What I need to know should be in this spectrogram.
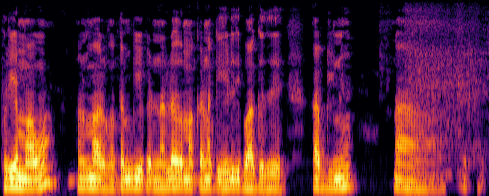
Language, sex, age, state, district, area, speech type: Tamil, male, 60+, Tamil Nadu, Nagapattinam, rural, spontaneous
